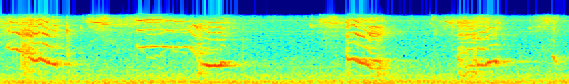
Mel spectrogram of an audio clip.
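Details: Cardigan Welsh corgi on its first morning in a new home gives repeated high whining cries that fall in pitch, about four whimpers spaced roughly a second apart, with a low hum underneath.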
